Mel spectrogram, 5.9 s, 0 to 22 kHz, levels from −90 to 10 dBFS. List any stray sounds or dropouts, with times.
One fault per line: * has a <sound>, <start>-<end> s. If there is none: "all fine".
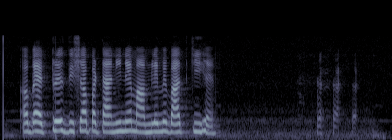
* has a laugh, 4.4-5.4 s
